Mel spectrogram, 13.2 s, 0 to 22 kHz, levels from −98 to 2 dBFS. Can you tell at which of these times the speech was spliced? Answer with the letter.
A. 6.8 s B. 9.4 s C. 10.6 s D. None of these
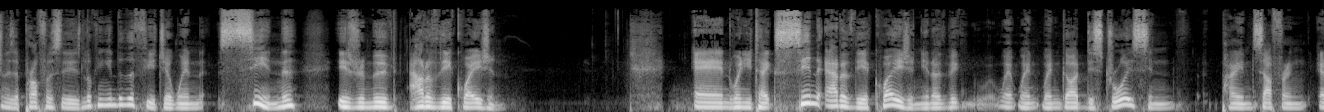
D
